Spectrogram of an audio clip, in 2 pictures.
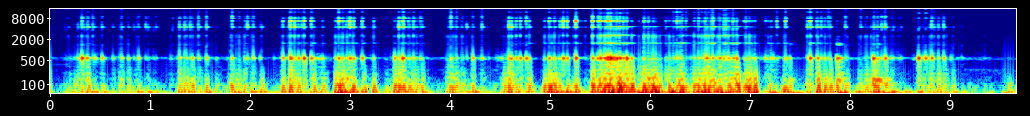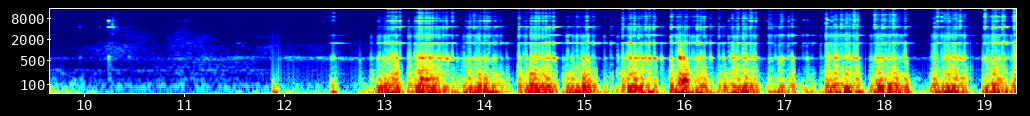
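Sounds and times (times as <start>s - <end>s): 
dry scratching and tapping on textured glass: 0.1s - 9.2s, 12.4s - 19.3s
thin ringing tone: 12.4s - 13.4s.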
